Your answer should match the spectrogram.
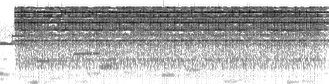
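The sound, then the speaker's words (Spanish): An alarm clock rings loudly and continuously for about three seconds, a harsh, dense metallic bell tone that starts abruptly and cuts off sharply, with no voices. “Y justo en ese momento sonó la alarma de su reloj”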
